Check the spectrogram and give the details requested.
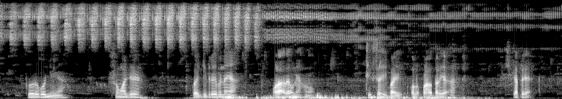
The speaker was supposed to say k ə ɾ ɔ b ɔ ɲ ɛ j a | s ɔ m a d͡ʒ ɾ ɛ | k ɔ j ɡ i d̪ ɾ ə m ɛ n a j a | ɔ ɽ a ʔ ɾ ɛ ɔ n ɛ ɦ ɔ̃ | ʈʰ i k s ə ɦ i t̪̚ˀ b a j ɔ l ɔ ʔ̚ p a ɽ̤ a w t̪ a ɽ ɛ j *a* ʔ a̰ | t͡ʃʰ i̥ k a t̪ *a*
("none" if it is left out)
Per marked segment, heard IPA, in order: a, ɛ

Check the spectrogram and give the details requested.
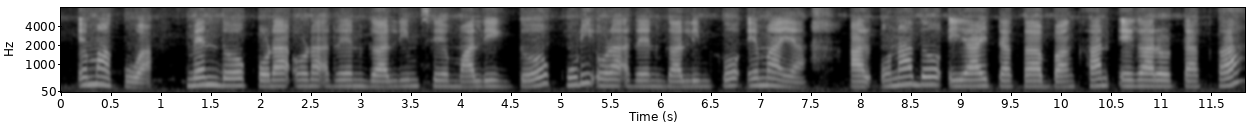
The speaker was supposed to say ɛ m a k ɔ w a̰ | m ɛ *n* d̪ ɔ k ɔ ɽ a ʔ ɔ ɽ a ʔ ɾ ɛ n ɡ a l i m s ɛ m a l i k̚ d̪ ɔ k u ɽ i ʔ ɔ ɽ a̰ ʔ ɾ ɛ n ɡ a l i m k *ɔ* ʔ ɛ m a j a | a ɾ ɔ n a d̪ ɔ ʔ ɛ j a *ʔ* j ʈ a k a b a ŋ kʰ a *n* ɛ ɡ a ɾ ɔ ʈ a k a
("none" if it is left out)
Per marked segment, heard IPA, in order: n, ɔ, none, n

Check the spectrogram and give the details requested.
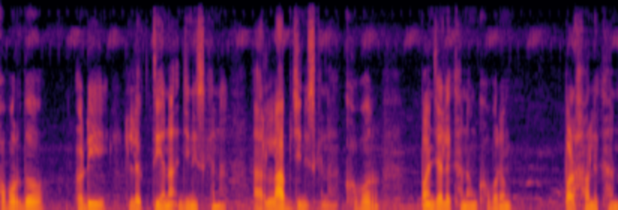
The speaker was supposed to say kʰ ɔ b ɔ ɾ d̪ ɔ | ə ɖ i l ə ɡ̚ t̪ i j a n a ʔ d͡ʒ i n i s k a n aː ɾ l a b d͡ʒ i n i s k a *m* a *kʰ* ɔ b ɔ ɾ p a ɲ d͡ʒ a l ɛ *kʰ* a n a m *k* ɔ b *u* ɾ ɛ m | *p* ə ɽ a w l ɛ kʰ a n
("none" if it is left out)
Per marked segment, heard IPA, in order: n, kʰ, kʰ, kʰ, ɔ, p

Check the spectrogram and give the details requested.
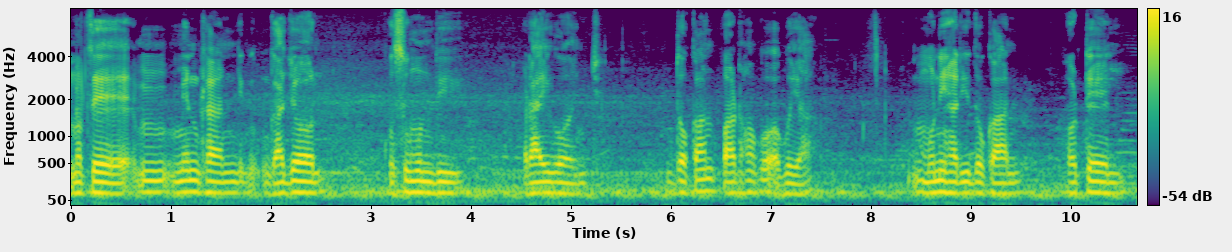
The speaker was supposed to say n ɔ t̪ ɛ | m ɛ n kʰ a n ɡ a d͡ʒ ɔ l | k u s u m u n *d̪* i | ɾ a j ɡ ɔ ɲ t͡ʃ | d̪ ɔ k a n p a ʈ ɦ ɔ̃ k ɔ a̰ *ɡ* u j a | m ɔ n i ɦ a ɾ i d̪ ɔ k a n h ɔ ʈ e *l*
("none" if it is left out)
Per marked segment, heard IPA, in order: d̪, ɡ, l

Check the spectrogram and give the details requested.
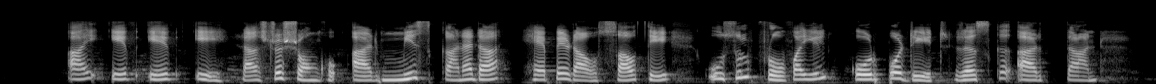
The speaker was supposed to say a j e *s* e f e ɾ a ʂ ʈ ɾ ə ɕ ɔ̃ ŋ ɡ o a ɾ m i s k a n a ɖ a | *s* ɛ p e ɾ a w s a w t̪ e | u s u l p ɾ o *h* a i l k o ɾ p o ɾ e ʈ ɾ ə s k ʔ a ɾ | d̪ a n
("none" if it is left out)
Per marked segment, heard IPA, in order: f, h, f

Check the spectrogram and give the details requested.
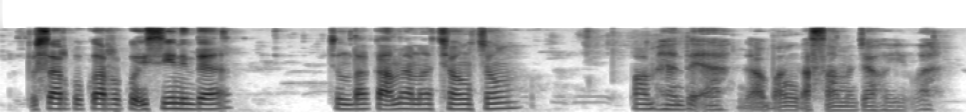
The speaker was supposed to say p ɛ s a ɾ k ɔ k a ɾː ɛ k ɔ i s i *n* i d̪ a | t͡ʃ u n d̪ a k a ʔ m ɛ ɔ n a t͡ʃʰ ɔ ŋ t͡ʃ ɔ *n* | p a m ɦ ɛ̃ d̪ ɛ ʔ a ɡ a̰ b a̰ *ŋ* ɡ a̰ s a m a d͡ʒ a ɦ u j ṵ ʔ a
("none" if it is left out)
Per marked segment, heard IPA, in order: n, ŋ, ŋ

